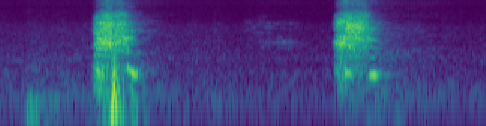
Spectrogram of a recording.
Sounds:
Sneeze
